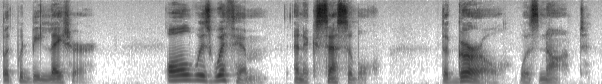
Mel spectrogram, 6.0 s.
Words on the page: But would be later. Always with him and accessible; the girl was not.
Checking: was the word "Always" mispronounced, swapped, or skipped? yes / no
no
